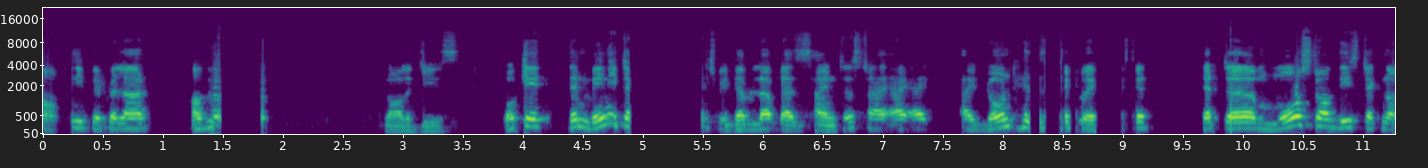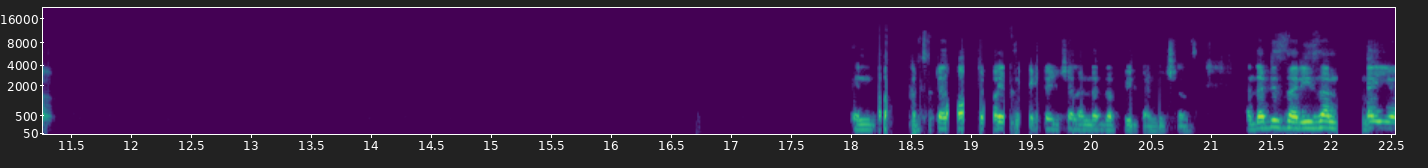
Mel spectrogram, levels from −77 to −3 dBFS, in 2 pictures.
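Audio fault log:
1.47–1.87 s, digital broadcast dropout: the sound snaps to silence within about 3 ms for roughly 0.34 s, as the receiver mutes over failed frames.
4.88–5.54 s, digital broadcast dropout: a longer hole of about 0.6 s with the same abrupt mute, as the receiver waits for good frames to return.
8.21–9.11 s, digital broadcast dropout: a cluster of short holes totalling about 0.51 s across 0.85 s, the longest 0.21 s, as intermittent reception lets scattered frames through.
14.35–14.53 s, digital broadcast dropout: a brief 0.17 s gap, cut in and out sharply, where the audio sent meanwhile is lost.
18.79–19.53 s, digital broadcast dropout: a stuttering run of holes totalling about 0.43 s over 0.68 s, none longer than 0.13 s, from patchy signal recovery.
22.03–22.30 s, digital broadcast dropout: a final 0.21 s silence with the same quick mute, the lost material never returning. The gap sizes fit frames of roughly 43 ms.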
